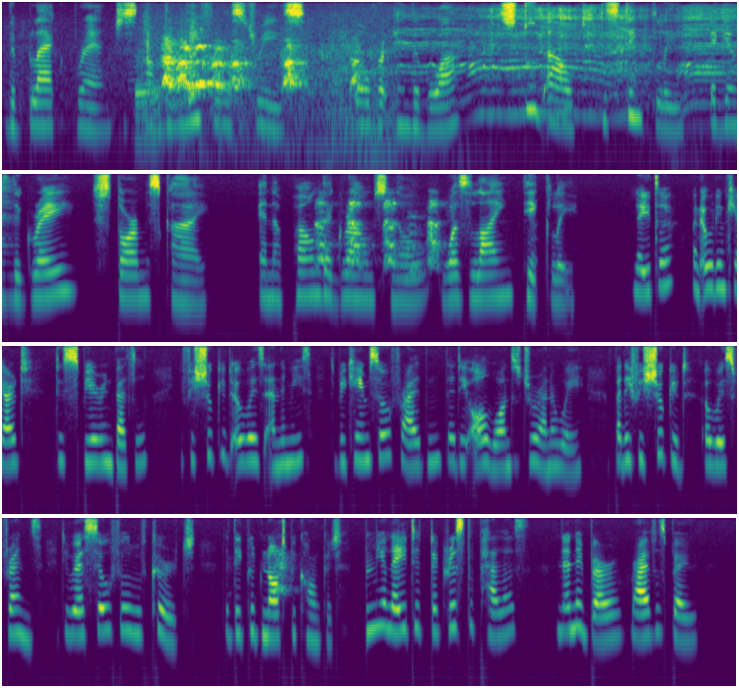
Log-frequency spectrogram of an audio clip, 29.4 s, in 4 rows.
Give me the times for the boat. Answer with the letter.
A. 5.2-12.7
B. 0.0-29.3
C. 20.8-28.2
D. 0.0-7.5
D.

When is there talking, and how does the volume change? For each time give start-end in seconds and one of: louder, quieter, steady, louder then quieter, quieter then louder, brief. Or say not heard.
0.0-29.3 steady.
